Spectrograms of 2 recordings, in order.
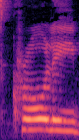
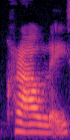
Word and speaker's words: Crowley: The term magic spelled with a K was popularized by the very famous esotericist Aleister Crowley, sometimes also pronounced as Crowley by American people, but I will stick to the British pronunciation Crowley since he was British.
